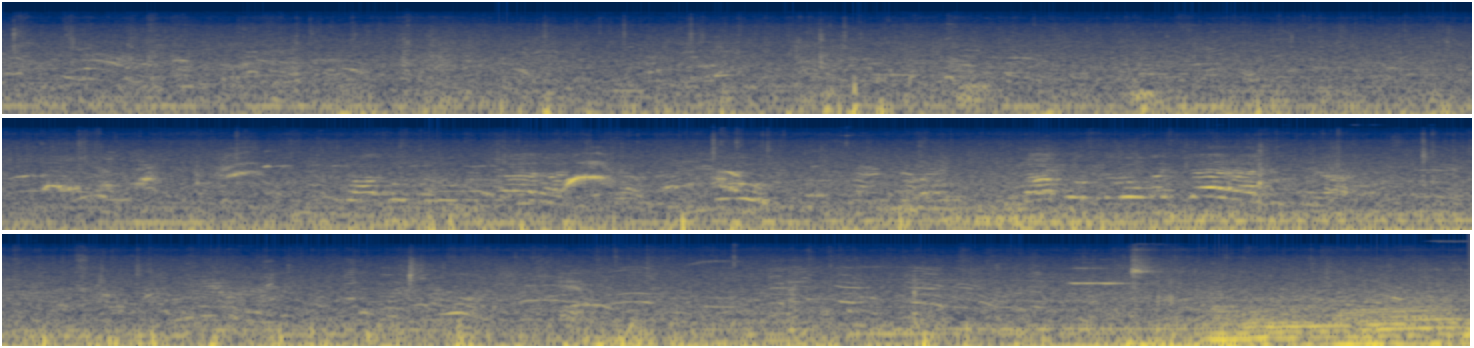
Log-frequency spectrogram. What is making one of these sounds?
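Wind blows in loud, low, rumbling gusts outdoors.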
